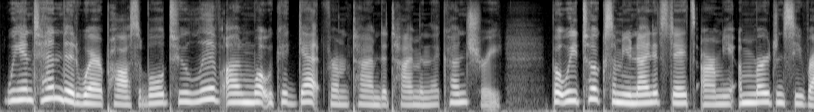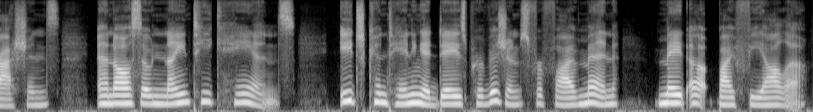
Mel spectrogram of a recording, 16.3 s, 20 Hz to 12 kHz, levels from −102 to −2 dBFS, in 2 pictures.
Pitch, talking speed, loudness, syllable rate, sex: 215 Hz, 160 wpm, -18 LUFS, 4.5 syllables/s, female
